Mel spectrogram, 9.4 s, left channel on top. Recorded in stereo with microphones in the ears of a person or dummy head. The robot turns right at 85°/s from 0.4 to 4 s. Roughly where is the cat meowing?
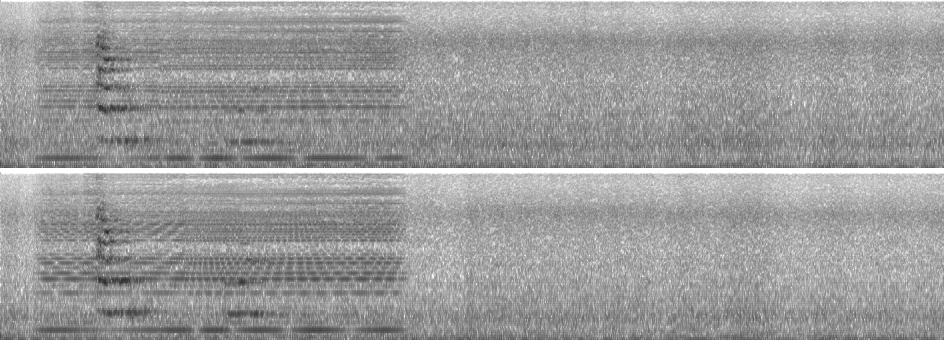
Centre.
